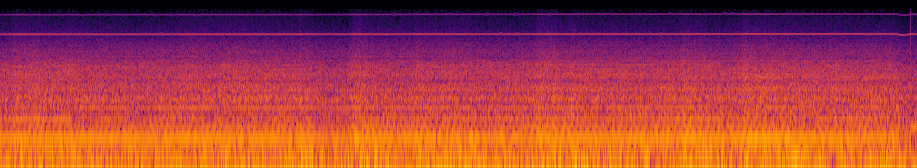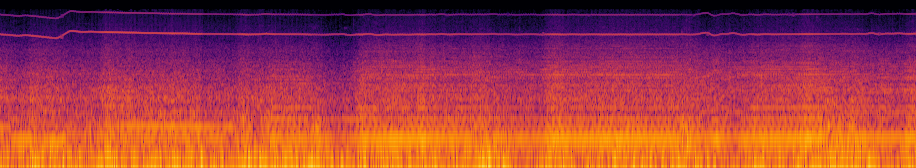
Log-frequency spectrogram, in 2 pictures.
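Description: A Spec Miata's four-cylinder engine roars at full throttle, heard from inside the cabin.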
